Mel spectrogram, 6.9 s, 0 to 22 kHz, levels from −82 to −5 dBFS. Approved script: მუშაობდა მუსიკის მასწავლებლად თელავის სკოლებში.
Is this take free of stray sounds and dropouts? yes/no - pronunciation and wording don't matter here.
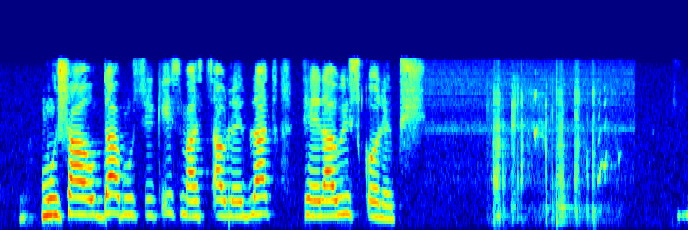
no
